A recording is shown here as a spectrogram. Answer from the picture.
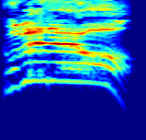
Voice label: Jp Neutral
